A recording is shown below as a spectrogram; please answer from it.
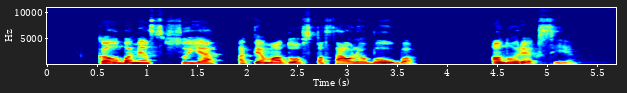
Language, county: Lithuanian, Klaipėda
